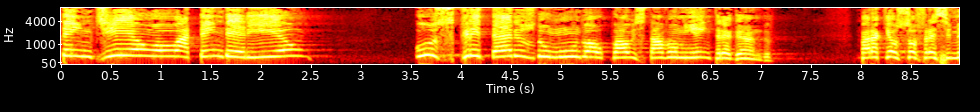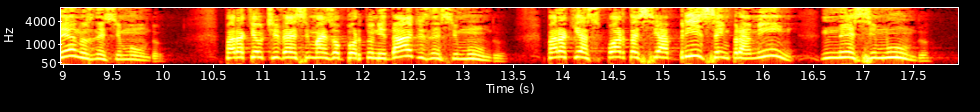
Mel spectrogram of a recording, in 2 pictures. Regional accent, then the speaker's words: Brazil; Ser humano, masculino. Eu sou brasileiro.

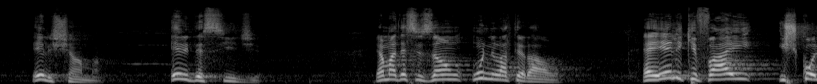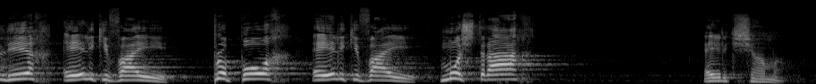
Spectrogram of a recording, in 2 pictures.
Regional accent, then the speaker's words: Rio de Janeiro, Brazil; Eu fui criado na Igreja Batista, lá em Marechal Hermes. Cresci lá.

